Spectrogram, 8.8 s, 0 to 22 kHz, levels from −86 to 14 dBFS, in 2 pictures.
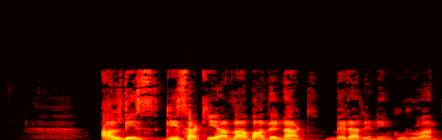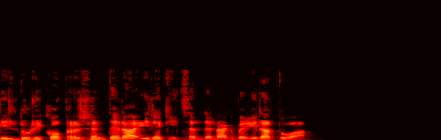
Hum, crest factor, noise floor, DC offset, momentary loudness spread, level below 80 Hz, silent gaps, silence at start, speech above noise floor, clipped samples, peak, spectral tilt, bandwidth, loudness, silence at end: none; 22 dB; under -90 dBFS; under 0.1%; 20 LU; -64 dBFS; none; 1 s; over 70 dB; under 0.1%; 0 dBFS; -5 dB/octave; 11.5 kHz; -19 LUFS; 1.4 s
